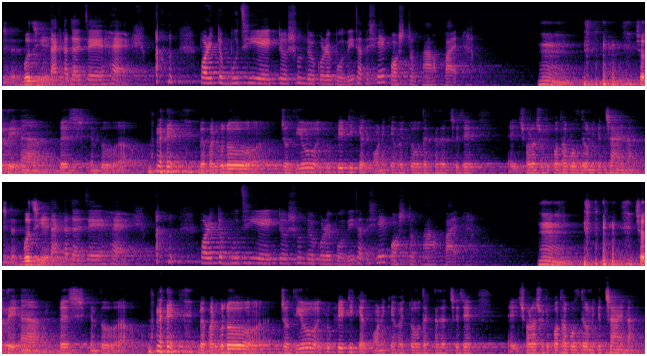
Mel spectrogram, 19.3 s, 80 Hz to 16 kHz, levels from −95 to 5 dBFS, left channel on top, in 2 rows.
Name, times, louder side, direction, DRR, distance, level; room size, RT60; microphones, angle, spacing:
voice 1, 0.0-0.7 8.0-11.5 11.8-16.7 17.2-19.1, right 2 dB, 40° right, 10 dB, 0.5 m, -29 dB
voice 2, 0.7-2.1 2.7-7.1, left 4 dB, 35° left, 11 dB, 0.4 m, -37 dB
16.0 x 12.0 x 2.2 m, 2.3 s
head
